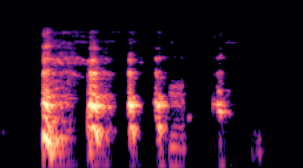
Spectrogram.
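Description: A person coughing about five times in quick succession, the first two coughs loudest and the rest trailing off, heard over a video-call line.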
